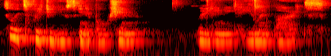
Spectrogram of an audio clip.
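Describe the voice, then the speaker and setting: Casting: woman as a gentle witch shopkeeper for ASMR, soft near-whisper, unhurried delivery, echoey room with faint noise. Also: medium pitch, level tone. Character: friendly witch shopkeeper showing potion ingredients. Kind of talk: soft-spoken ASMR roleplay. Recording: roomy echo, faint background noise.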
